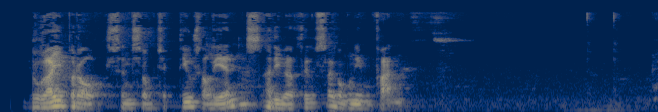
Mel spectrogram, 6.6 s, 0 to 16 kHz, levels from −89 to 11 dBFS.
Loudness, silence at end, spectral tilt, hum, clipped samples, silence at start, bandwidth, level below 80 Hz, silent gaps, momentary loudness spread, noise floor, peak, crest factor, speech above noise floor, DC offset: -28 LUFS; 2.1 s; -4.5 dB/octave; none; under 0.1%; 0.3 s; 11.5 kHz; -56 dBFS; none; 23 LU; -72 dBFS; -4 dBFS; 26 dB; 43 dB; under 0.1%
